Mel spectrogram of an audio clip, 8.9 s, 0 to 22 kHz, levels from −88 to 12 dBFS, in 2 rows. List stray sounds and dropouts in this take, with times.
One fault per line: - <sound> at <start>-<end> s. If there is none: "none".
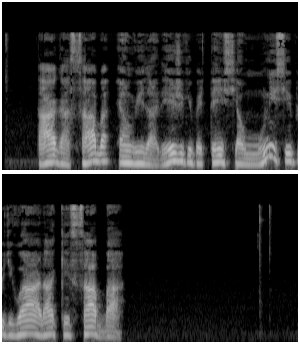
none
